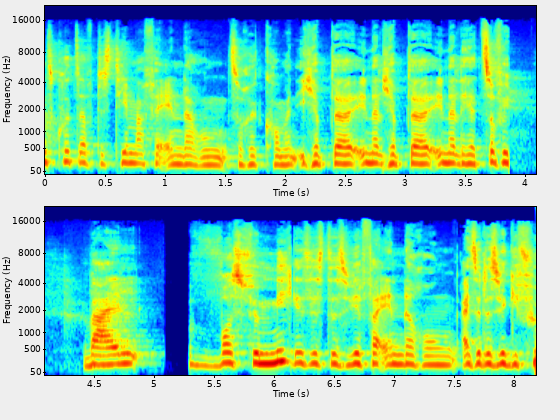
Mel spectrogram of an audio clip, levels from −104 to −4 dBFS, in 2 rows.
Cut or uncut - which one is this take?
cut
